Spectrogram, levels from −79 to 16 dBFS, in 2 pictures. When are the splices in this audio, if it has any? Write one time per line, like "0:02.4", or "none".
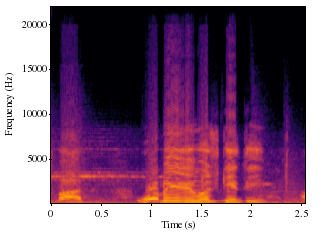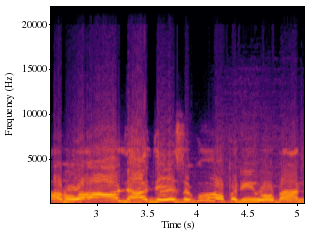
none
